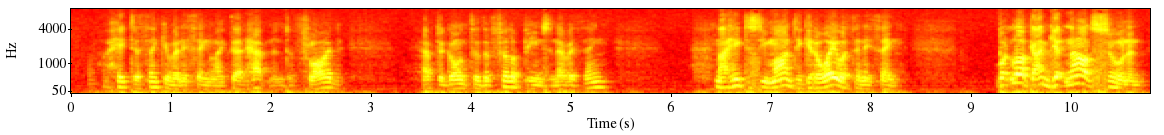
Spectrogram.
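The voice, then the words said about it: Southern Tennessee accent. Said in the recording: “has Monty ever made fun of your accent? ... He calls you a hillbilly ... because you're from Tennessee.”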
